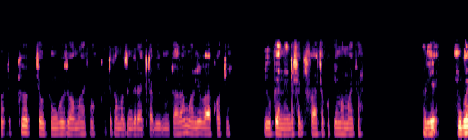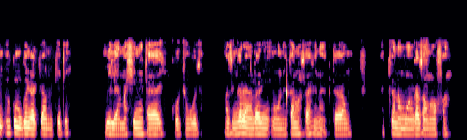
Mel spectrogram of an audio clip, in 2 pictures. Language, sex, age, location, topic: Swahili, female, 36-49, Nakuru, health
